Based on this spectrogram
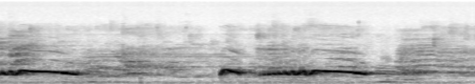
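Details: A white hen Barbary dove uttering her male-arousing call: two long burred coos, each opening with a sharp upward flick and then slowly sliding down, separated by a quiet gap.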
